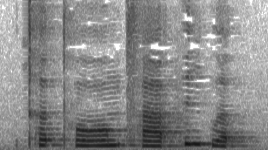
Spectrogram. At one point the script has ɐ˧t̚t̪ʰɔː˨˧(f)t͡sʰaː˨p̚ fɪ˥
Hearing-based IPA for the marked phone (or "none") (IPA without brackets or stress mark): m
